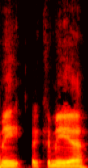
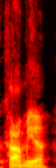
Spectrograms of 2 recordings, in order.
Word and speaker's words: Kamiya: I probably will purchase the sequel on day one because I I I'm a fan of Adekki Kam Kamya, right? Or Kamiya, if I should say his name correctly if I'm a fan.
